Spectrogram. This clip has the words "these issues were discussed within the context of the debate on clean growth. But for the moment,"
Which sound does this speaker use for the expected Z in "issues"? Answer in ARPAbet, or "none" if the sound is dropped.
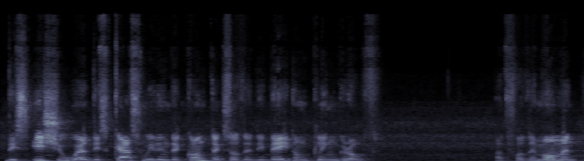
none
